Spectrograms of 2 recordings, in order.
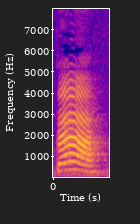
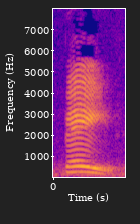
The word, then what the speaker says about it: bathe: long a t h how would you say that not bath that's short a b who can help him out kingston you can't hear ethan louder bathe b long a t h would sound like faith but mason is bathe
